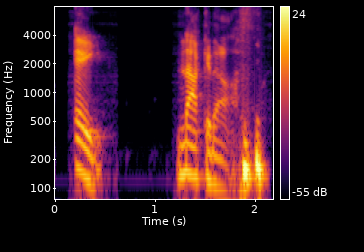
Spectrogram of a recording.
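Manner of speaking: terrible put-on Italian accent, laid on thick. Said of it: "In the worst Italian accent".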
